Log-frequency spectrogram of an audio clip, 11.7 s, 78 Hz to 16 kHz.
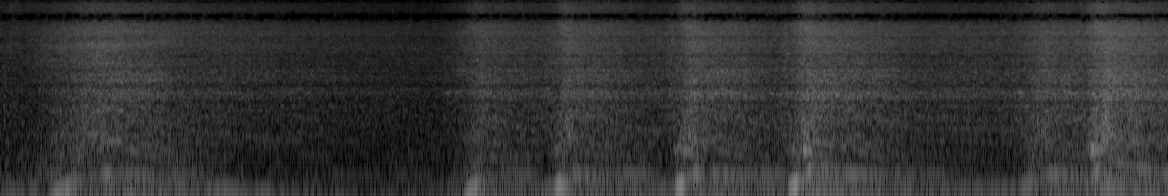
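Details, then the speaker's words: Dodge Ram 1500 that broke down, check engine light on, being revved: blips up sharply about every second and drops back cleanly, motor not shaking, no stumble or skip; no misfire, owner suspects fuel filter, fault unidentified. "the truck sounds good motor not shaking I don't even hear a miscar enough for me to even check the core"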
